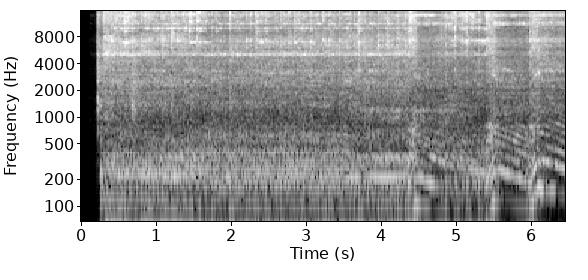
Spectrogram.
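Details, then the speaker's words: Stihl 044 Arctic chainsaw, warmed up, after replacing the coil, intake boot, fuel line, filter and impulse line, high jet at 1 turn and low jet around 1: steady, even two-stroke buzz that revs cleanly and returns smoothly to idle, no more fluttering. "you guys hear that nice consistent four stroke before I could feel it fluttering it's not doing that anymore it starts good goes back down to idle consistently"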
